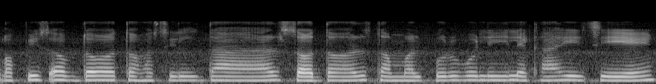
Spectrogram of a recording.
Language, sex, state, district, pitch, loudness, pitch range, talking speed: Odia, male, Odisha, Sambalpur, 190 Hz, -18 LUFS, 185-195 Hz, 100 wpm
